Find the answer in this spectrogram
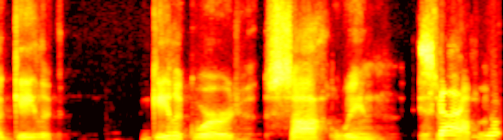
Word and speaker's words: Samhain: mm, Samhain, a Gaelic word, Samhain is a Scott, proper pronunciation.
